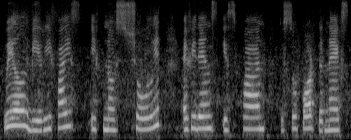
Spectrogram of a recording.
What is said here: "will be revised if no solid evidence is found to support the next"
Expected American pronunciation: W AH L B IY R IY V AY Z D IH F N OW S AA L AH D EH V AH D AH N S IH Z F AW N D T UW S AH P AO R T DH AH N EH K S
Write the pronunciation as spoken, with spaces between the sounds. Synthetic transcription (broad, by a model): W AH L B IY R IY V AY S IH F N OW SH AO L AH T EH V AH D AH N S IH S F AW N T UW S AH P AO R T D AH N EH K S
